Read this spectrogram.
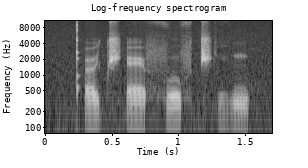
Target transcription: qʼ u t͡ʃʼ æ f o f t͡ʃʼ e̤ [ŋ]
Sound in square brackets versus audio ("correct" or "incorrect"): correct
